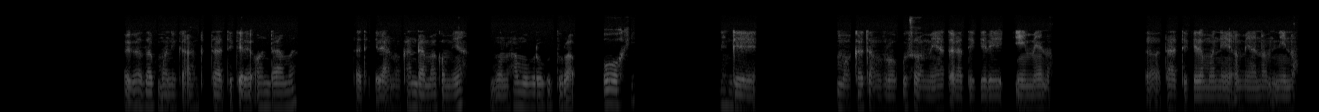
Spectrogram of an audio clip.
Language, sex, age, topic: Oshiwambo, male, 18-24, agriculture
